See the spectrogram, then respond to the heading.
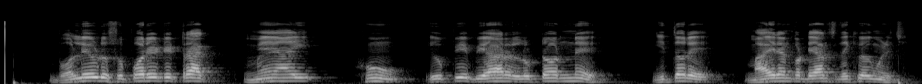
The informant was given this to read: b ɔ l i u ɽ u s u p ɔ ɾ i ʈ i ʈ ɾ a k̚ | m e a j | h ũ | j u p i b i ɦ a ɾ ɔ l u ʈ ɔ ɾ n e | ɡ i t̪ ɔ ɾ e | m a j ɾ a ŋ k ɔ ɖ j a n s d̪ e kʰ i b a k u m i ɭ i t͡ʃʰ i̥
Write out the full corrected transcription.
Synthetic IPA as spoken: b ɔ l i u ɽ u s u p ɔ ɾ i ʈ i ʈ ɾ a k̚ | m e a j | h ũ | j u p i b i ɦ a ɾ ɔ l u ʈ ɔ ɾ n e | ɡ i t̪ ɔ ɾ e | m a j ɾ a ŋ k ɔ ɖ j a n s d̪ e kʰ i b a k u m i ɭ i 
